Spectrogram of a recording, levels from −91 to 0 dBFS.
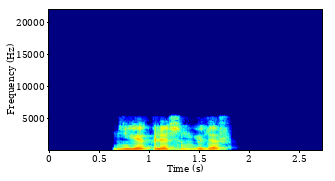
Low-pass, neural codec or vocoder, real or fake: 5.4 kHz; none; real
